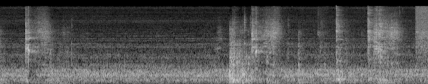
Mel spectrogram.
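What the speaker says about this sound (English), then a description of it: "Keep flipping and stirring the morsel of food so that they all touch the burning hot surface of the wok" Chicken and broccoli stir-fried in a wok over high heat, with a steady background hiss broken by several sharp metallic scrapes and clanks of a utensil tossing the food.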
